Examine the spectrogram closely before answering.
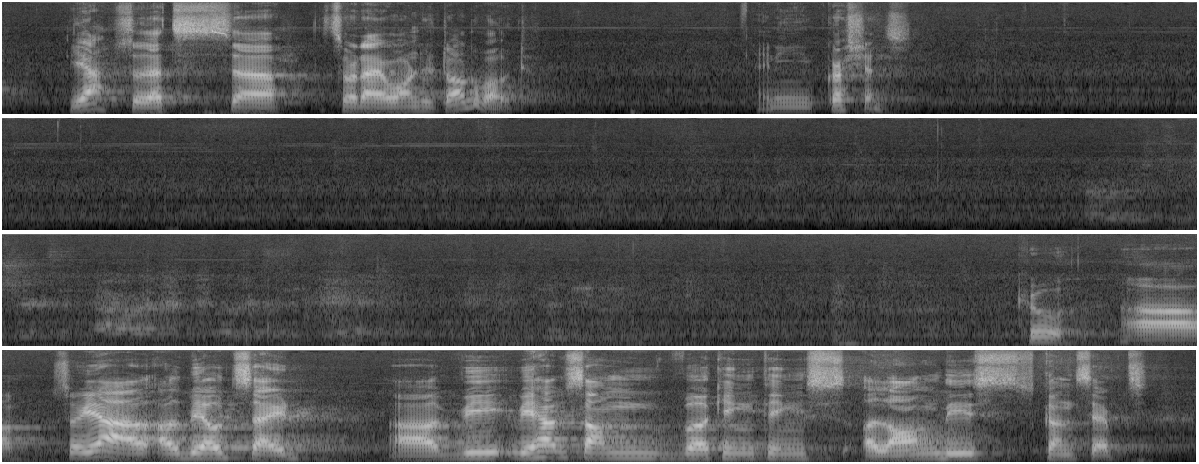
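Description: A man speaks calmly into a microphone in a large hall.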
